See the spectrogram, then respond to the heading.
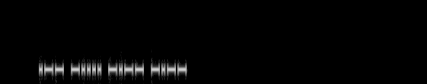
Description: Morse code, heard as a keyed tone, about 47 wpm, 700 Hz. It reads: W6YY
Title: USA Call Signs - 4 Characters - Repeated 2x - 45wpm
